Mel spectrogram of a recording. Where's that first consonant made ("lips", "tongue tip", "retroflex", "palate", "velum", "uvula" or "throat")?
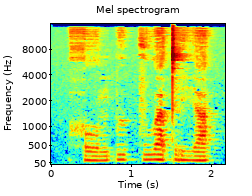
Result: throat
